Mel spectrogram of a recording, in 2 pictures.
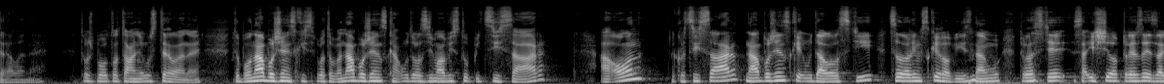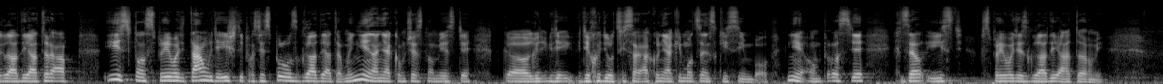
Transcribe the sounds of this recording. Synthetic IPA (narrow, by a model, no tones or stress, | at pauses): t̪ɾɛ̰lɛ̰nɛ̰ː | t̪ɔuʒbɔlɔt̪ɔt̪aːlɲɛust̪ɾɛlɛ̰nɛ̰ːt̪ɔbɔlnaːbɔʒɛnskiːspɔt̪ɔbɔlnaːbɔʒɛnskaːud̪alɔs̬cɛmalʋist̪uːpict͡sisaːɾ | ʔa̰ʔɔn | akɔt͡sisaːɾnaːbɔʒɛnskɛjud̪alɔscit͡sɛlɛɔɾiːmskɛːɦɔʋiːznamupɾɔscɛsaiʃilɔpɾɛzlɪɛzaɡlad̪iaːt̪ɔɾaa | iːscft̪ɔmspɾiːʋɔɟɛt̪amɡɟɛiʃlipɾɔscɛspɔluzɡlad̪iaːt̪ɔɾmiɲɪɛnaɲɛakɔmt͡ʃɛst̪nɔmːɪɛscɛ | ɡɛɡɟɛxɔɟilt͡sisaːɾakɔɲɛakiːmɔt͡sɛnskiːsimbɔ̰lɲɪɛʔɔnpɾɔscɛxt͡sɛlʔiːsc | fspɾiːʋɔɟɛzɡlad̪iaːt̪ɔɾmḭ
